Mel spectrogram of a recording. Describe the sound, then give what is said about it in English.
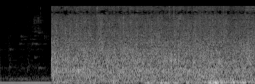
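Running shower water bursts on abruptly after a brief quiet moment, then continues as a steady, loud hiss and patter of spray with no talking. “This is a shower.”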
